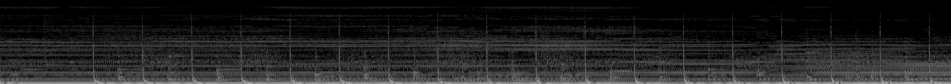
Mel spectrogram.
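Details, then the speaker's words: Hera 3 Pro tower speaker switched on with no input: a loud, low, steady hum with a regular throb about twice a second. The humming is attributed to a faulty output connector. "तो इसके अंदर जो है काफ़ी बुरी तरह जो है हमिंग जो है हमको देखने को मिल रही है।"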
